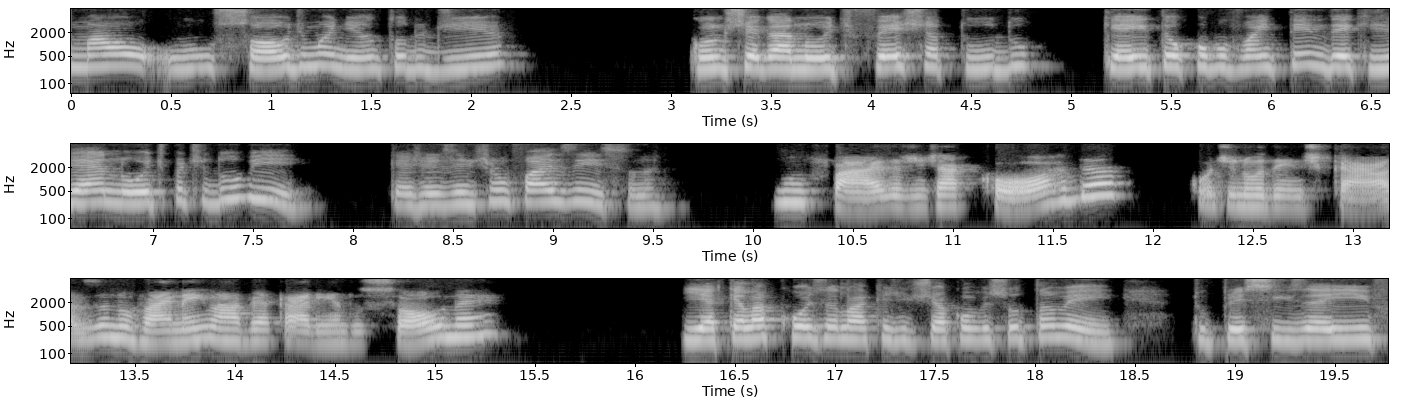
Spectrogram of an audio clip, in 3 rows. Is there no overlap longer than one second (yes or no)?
yes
